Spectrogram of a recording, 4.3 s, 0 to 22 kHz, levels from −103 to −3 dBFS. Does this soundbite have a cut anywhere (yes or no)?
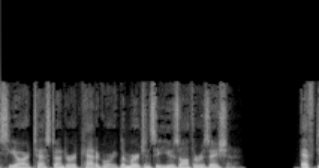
yes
